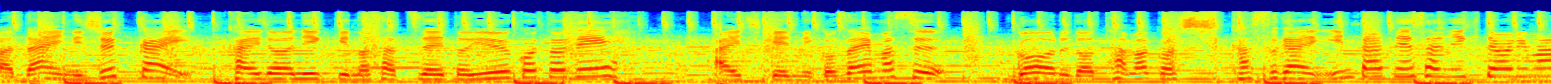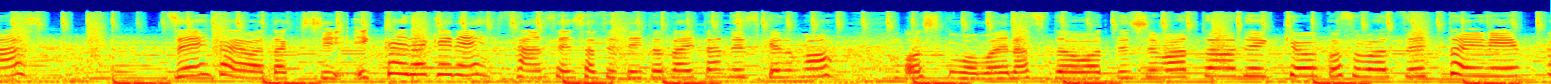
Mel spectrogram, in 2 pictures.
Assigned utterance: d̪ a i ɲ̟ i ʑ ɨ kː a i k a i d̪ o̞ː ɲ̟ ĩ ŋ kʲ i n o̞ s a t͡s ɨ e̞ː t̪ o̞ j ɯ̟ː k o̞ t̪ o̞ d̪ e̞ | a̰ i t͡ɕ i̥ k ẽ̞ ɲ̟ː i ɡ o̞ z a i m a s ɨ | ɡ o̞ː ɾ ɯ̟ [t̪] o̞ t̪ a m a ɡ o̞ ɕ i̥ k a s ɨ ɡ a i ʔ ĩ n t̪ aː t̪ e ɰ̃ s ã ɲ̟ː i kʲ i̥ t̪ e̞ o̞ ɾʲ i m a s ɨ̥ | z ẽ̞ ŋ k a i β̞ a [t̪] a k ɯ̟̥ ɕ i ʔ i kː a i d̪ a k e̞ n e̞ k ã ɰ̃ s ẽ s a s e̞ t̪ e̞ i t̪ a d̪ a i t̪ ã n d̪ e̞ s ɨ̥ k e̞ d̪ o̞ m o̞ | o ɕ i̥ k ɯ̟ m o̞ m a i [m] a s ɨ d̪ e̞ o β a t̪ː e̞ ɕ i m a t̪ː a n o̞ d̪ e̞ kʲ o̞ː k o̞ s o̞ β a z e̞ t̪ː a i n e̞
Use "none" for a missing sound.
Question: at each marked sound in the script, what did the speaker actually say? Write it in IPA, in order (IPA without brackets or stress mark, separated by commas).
d̪, t̪, n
